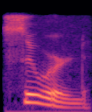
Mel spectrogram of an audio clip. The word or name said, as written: Seward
